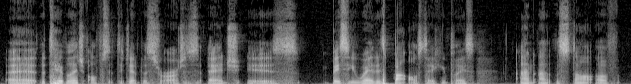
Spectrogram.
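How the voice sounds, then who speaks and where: A man casually walking through tabletop game rules, rambling with lots of ums and restarts, his voice gone croaky from talking so long. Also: on the low side, quick pace, no echo.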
